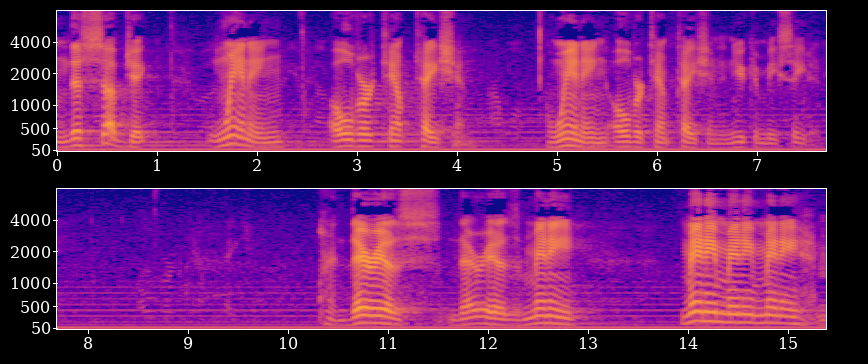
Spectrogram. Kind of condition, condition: setting, large echoing room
